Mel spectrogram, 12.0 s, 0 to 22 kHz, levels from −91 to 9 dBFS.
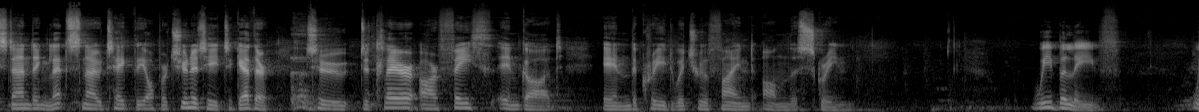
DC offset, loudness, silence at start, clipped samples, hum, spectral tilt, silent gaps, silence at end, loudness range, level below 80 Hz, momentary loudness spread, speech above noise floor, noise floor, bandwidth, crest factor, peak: under 0.1%; -35 LUFS; 0 s; under 0.1%; none; -1 dB/octave; none; 0 s; 8 LU; -82 dBFS; 16 LU; 33 dB; -70 dBFS; over 20 kHz; 24 dB; -14 dBFS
